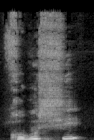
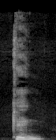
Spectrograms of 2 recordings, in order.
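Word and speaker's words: 拳: you about this kanji we pronounce this kanji kobushi or keng when we say kobushi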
